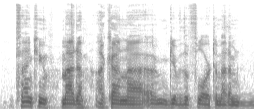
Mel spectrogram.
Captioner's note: speaking French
